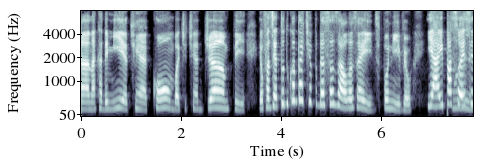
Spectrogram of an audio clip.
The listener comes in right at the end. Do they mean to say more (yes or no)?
no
